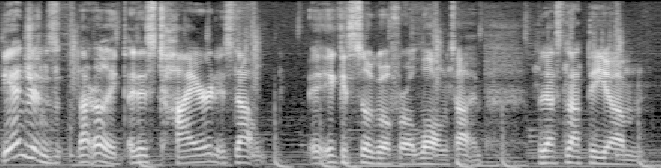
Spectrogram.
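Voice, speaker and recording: A young adult car vlogger, stuffed up and congested from a cold, rambles casually and swears now and then while walking around his truck outdoors in a driveway. His mid-range voice is expressive, unhurried and fairly bright, with soft music playing in the background.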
